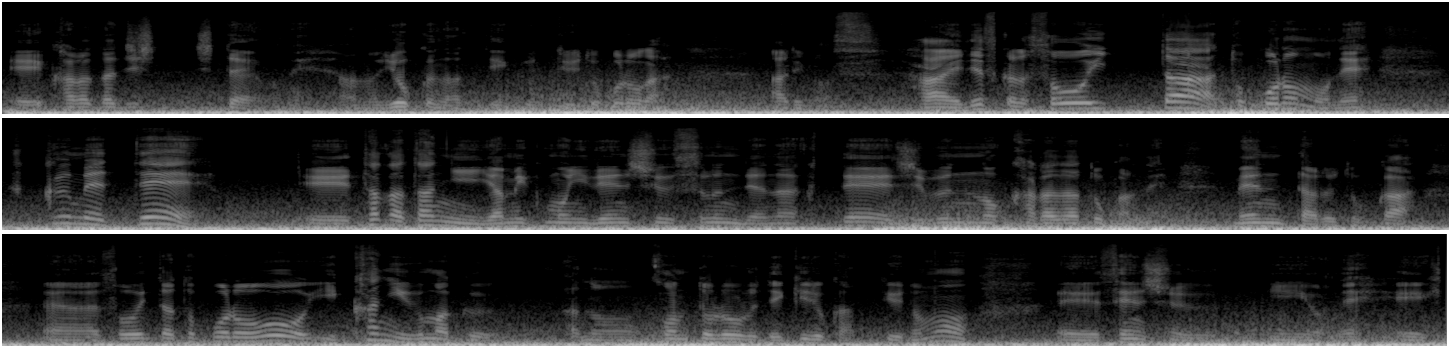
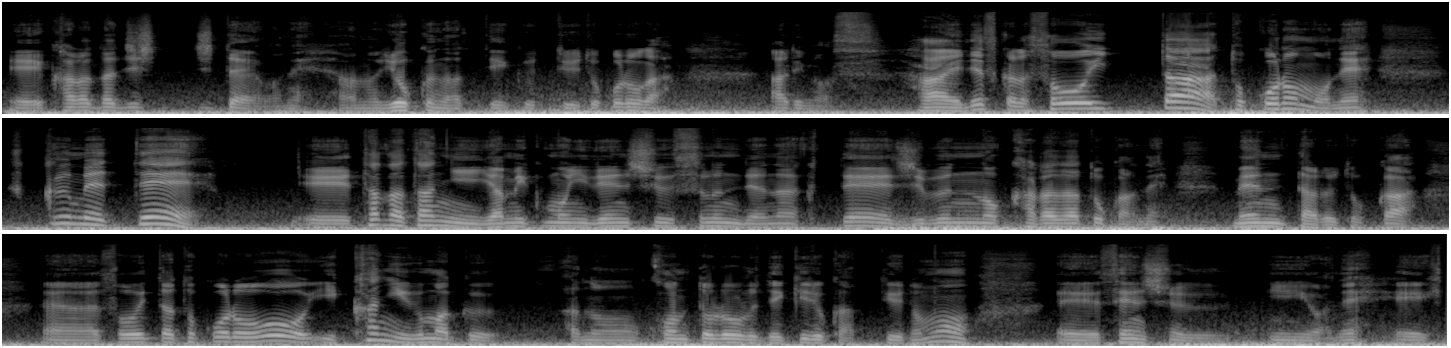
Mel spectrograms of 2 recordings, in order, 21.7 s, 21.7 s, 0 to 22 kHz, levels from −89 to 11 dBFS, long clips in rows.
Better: second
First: wind noise on the microphone; heavy; 6 dB below the speech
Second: wind noise on the microphone; occasional gusts; 20 dB below the speech

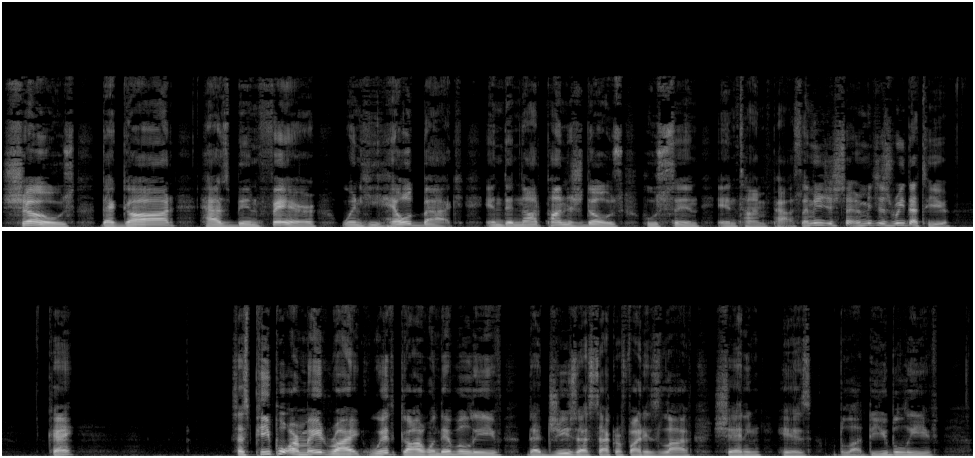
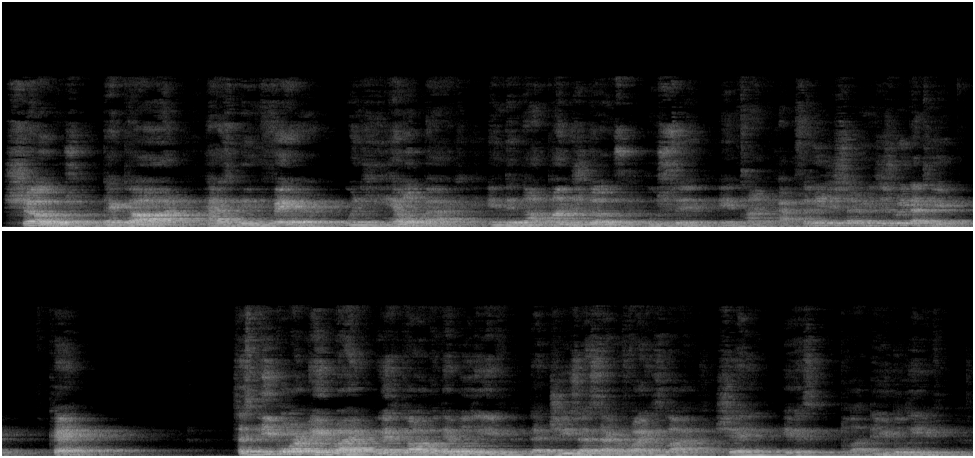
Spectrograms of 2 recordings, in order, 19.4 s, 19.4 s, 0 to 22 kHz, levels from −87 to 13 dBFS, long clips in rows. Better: first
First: none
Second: off-mic speech; far // room echo; strong; dies away in 1.5 s

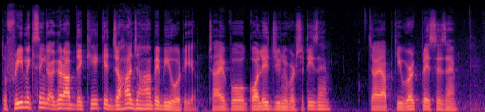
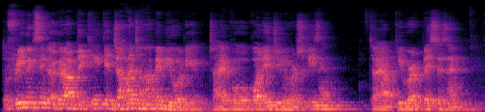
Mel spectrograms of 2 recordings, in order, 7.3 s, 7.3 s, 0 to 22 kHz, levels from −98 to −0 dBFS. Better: first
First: none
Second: room echo; noticeable; dies away in 0.6 s // off-mic speech; far

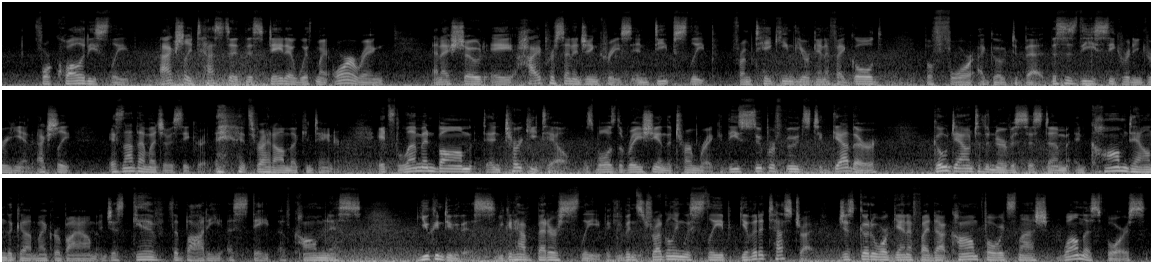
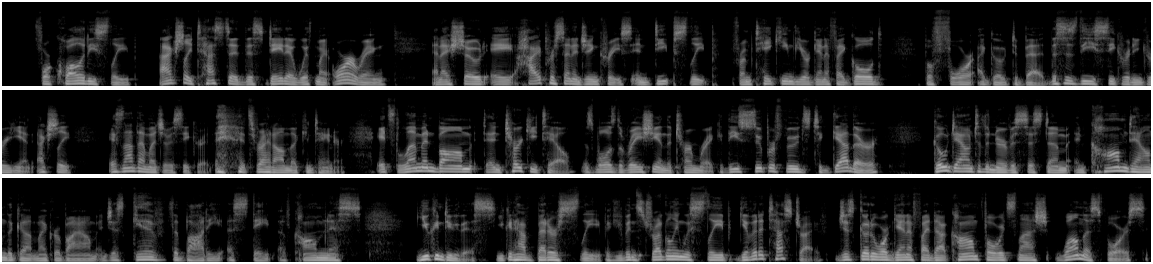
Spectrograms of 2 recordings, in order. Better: second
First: wind noise on the microphone; occasional gusts; 15 dB below the speech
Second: none

